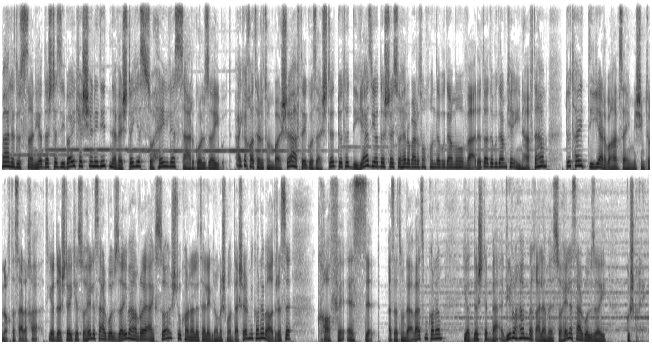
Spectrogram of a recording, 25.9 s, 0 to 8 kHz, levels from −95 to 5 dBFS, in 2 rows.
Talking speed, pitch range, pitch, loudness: 180 wpm, 120-190 Hz, 155 Hz, -13 LUFS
